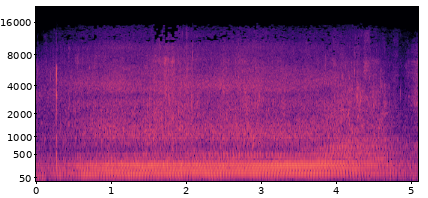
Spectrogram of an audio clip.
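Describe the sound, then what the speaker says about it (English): A motorboat towing a water skier passes by on Galveston bay waters, its steady engine drone swelling and lingering near and loud for several seconds before easing off, with faint wind and water noise beneath. "Here comes the water skier again."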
